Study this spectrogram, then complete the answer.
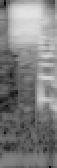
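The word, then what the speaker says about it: should: two will shall वुड देखो सब में एल साइलेंट है ध्यान रखना कुड है एल साइलेंट है शुड है और वुड है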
